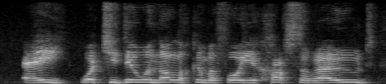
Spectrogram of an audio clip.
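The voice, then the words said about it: Put-on Scouse accent. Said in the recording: “I can't do a Scouse accent, but yeah... That was pretty good, though. It's better than mine.”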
